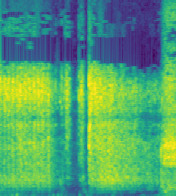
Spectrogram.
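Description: Video game gunfire: dense, continuous bursts of noisy shots that briefly break off midway and then resume at full loudness.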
